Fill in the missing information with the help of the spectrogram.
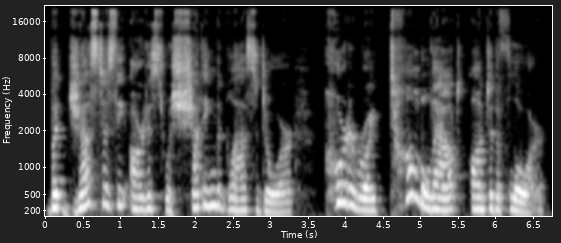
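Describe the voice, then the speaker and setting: A woman's voice: on the high side, expressive, slow pace, warm tone. An older woman reading a children's picture book aloud in a sweet, grandmotherly storytelling manner.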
